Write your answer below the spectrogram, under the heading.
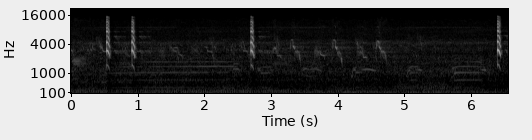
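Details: Red-wattled lapwing (tateri) giving isolated sharp, high clipped notes at irregular intervals, with fainter chirping of other small birds between them.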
